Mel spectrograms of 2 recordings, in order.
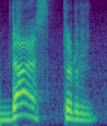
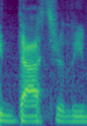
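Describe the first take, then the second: First: High, hammed-up Transylvanian accent. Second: Said in the usual way. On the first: Shown as a demonstration. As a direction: relish it in a cartoony Transylvanian accent. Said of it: "dastardly better in that accent". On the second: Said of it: "I can say dastardly better".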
